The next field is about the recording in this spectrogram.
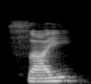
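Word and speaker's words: sigh: फिर आगे यहां पे दिया है साई लास्ट में जी एच आ रहा है तो जी एच आ रहा है तो जी एच क्या होगा? साइलेंट होगा।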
